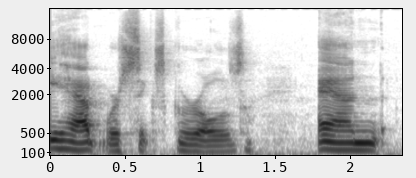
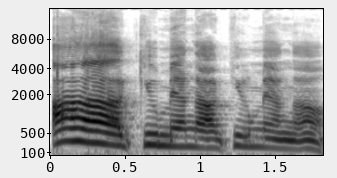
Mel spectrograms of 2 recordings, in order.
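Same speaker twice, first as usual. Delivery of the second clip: imitated shout at top of voice, higher, louder; 6 semitones higher, 7 dB louder than usual. Retelling how the mother chased the assailant: imitating a shout at the top of her voice. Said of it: "saying at the top of her voice".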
